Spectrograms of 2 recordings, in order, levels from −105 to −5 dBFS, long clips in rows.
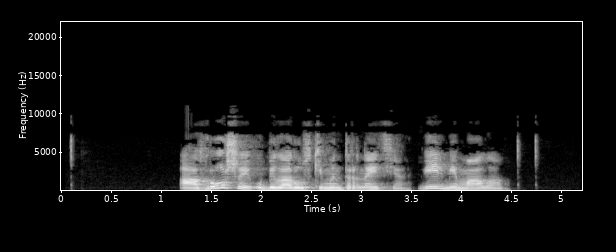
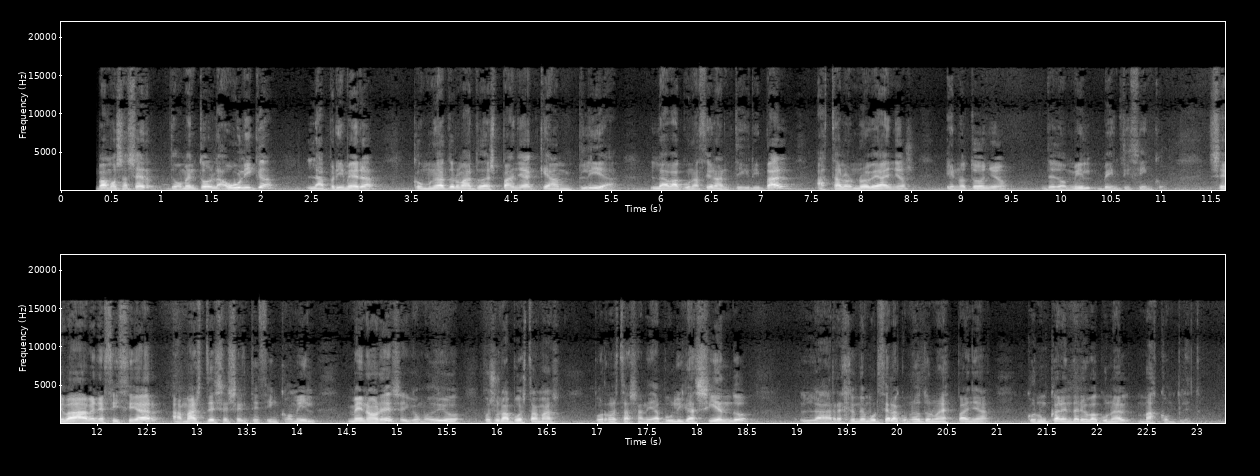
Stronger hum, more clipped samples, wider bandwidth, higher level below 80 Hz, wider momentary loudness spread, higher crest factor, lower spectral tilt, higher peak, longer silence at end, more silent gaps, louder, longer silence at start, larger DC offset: neither; neither; second, 9 kHz vs 16.5 kHz; second, -66 dBFS vs -46 dBFS; second, 9 LU vs 13 LU; about the same, 16 dB vs 18 dB; second, -4.5 dB/octave vs -7 dB/octave; about the same, -2 dBFS vs 0 dBFS; first, 0.8 s vs 0 s; neither; first, -16 LUFS vs -20 LUFS; first, 1.2 s vs 0.35 s; neither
